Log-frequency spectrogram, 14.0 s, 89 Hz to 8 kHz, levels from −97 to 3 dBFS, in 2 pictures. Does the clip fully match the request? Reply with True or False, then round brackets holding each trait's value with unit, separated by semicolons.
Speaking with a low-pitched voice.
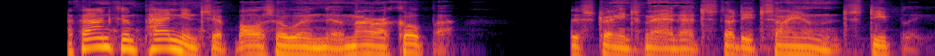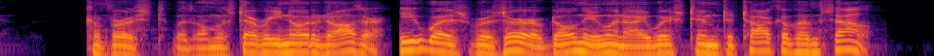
True (110 Hz)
